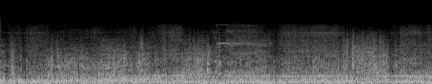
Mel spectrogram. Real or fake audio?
fake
